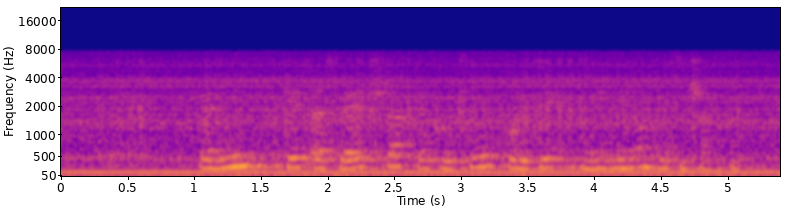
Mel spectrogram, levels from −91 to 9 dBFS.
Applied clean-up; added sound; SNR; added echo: none; none; none; none.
